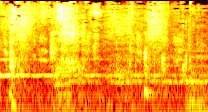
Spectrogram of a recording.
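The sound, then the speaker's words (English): A dog whimpers and lets out a few short, high yips in quick bursts, fairly soft, over a steady background hum. “This is the world's first dog to have color vision.”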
